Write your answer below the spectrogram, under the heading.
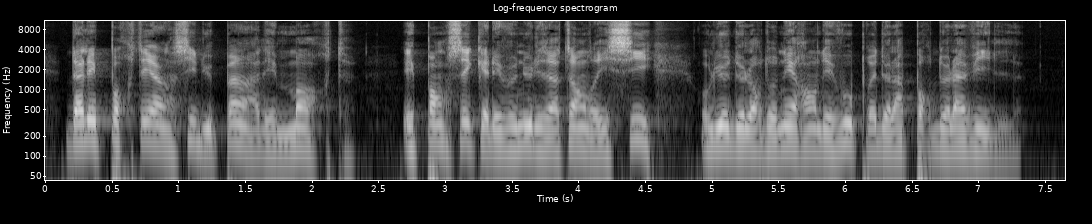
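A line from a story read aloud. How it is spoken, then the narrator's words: Woman exclaiming. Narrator (French): s'écria une des femmes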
